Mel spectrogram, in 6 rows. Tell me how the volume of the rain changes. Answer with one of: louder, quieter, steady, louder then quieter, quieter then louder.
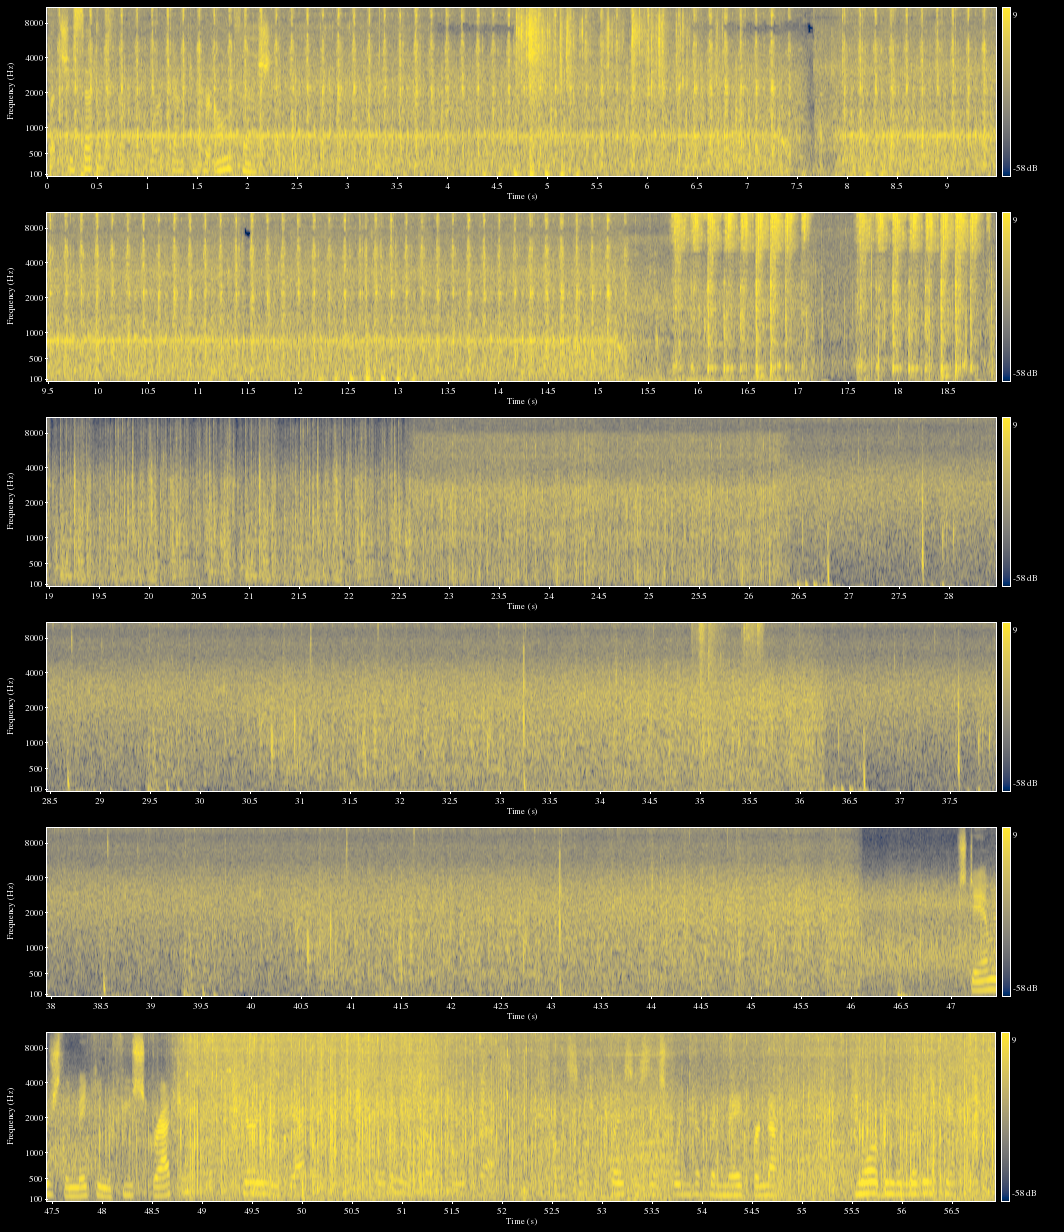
louder.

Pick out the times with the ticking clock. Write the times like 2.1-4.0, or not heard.
not heard.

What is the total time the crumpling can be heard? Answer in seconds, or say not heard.
3 s.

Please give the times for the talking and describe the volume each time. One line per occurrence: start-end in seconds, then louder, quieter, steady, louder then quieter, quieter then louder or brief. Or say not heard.
0.0-2.4 brief
47.0-56.7 quieter then louder.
